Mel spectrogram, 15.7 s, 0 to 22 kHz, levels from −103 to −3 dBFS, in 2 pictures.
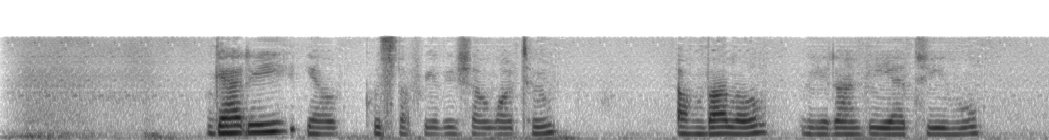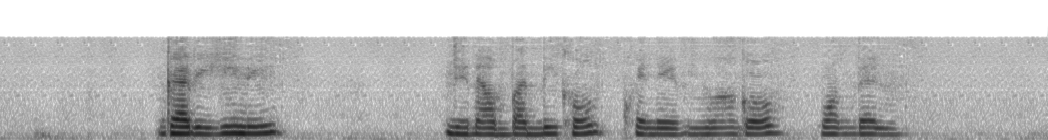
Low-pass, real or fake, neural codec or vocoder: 7.2 kHz; fake; codec, 16 kHz, 1.1 kbps, Voila-Tokenizer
